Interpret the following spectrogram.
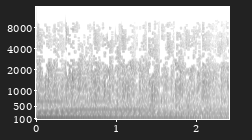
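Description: A chord on a Takamine acoustic guitar rings out and slowly fades.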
